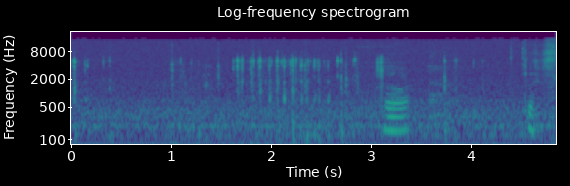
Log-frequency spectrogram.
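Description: Rapid, close clatter of keys on a computer keyboard, bursts of uneven tapping with a short voiced sound partway through and faint talk in the background.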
